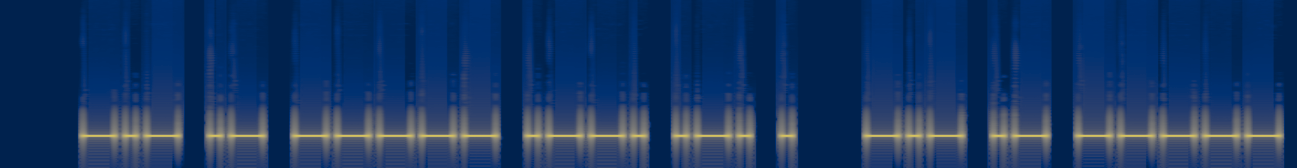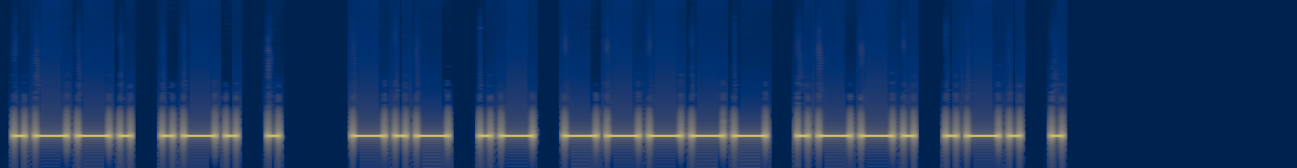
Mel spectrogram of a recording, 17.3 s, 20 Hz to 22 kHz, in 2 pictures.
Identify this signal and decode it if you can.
Morse code, heard as a keyed tone, about 17 wpm, 700 Hz. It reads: KA0PRE KA0PRE KA0PRE
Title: USA Call Signs Repeated 3x 17wpm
